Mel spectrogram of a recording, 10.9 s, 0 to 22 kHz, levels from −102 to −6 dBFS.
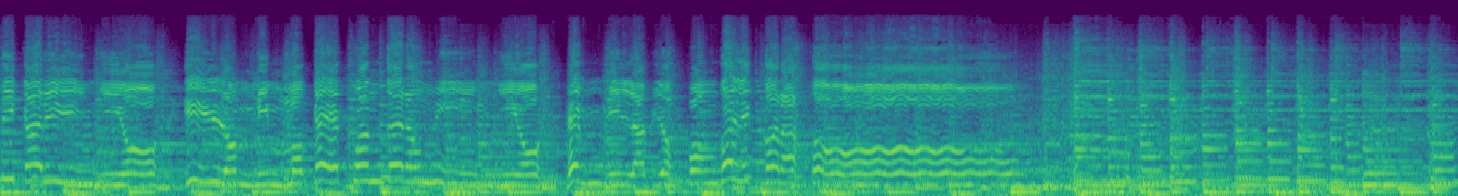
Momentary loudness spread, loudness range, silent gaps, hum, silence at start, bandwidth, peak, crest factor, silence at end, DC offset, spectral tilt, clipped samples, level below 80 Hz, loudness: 3 LU; 1 LU; none; none; 0 s; 12.5 kHz; -12 dBFS; 12 dB; 0 s; under 0.1%; -5.5 dB/octave; under 0.1%; -34 dBFS; -25 LUFS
